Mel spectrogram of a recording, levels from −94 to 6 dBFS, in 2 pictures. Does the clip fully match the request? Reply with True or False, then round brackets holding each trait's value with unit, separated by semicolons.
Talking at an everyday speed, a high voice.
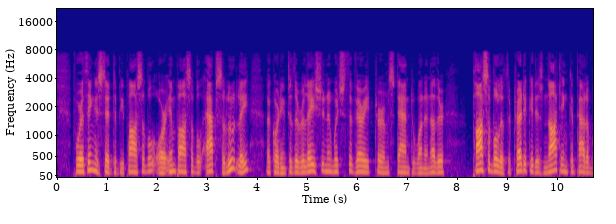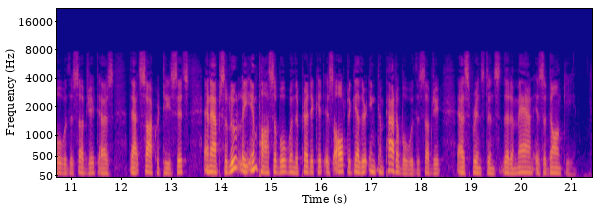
False (165 wpm; 130 Hz)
